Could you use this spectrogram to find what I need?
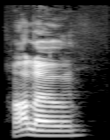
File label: "Hallo", Dutch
